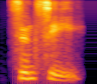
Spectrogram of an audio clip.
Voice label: "sincere", Indian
